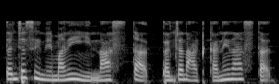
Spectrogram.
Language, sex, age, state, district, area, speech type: Goan Konkani, female, 18-30, Goa, Canacona, rural, spontaneous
